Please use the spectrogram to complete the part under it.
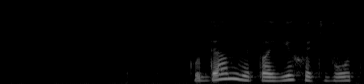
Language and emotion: Russian, sad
